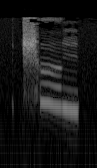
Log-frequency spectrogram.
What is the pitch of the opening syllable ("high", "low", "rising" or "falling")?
falling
